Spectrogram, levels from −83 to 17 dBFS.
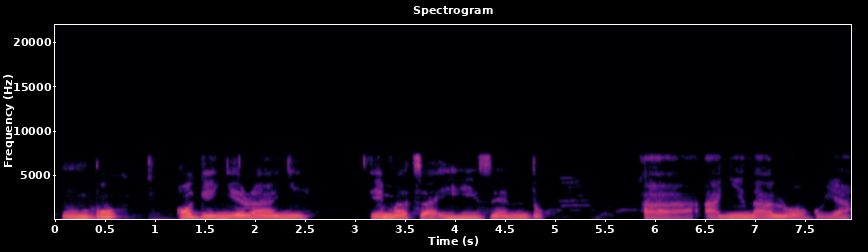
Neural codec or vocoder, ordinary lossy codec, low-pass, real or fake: none; none; 7.2 kHz; real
